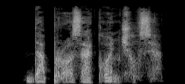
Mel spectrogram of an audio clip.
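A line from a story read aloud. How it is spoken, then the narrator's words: Whisper. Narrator (Russian): шепнул Бочу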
